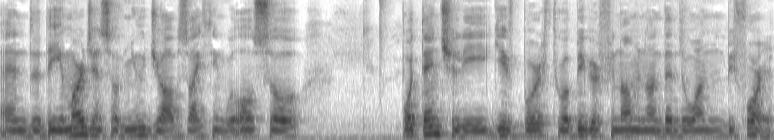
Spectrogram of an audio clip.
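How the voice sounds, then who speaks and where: This man has a medium pitch and a dark, mellow tone with a Romanian accent. He talks at a moderate pace with fairly even intonation. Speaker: university student, student society president. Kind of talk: casual interview chat.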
